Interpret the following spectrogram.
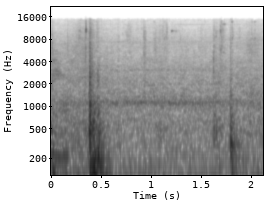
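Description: A sedan's rear door slammed shut once with a thump about half a second in, followed by a fainter knock near the end.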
